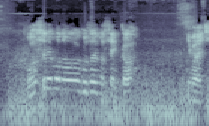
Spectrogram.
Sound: train annoucements in japanese

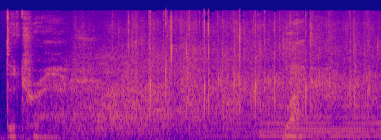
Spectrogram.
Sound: laughter, applause

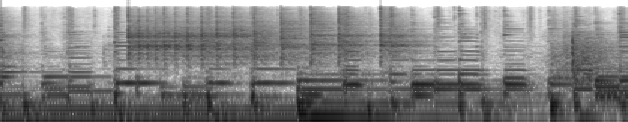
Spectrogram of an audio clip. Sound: gear cranking

